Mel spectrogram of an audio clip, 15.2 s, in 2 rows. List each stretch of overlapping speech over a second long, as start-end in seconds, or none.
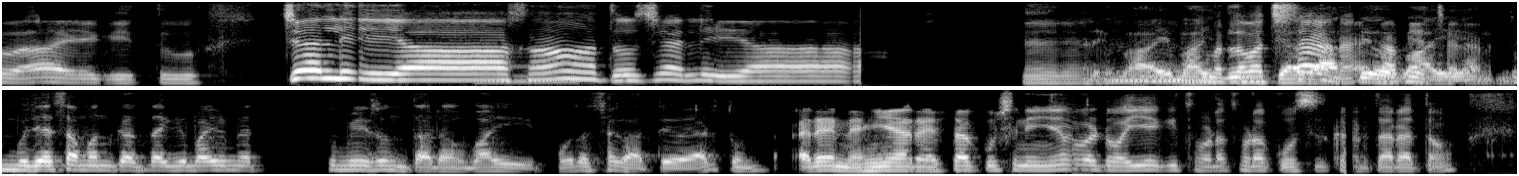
6.0-7.6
